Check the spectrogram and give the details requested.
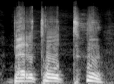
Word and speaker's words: Bertolt: Bertolt. It had a D near the end of the T, but.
